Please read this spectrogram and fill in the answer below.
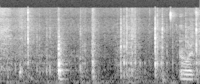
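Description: Light handling of an opened cardboard box: a few faint taps and rustles as it is held up, with a spoken word right at the end.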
